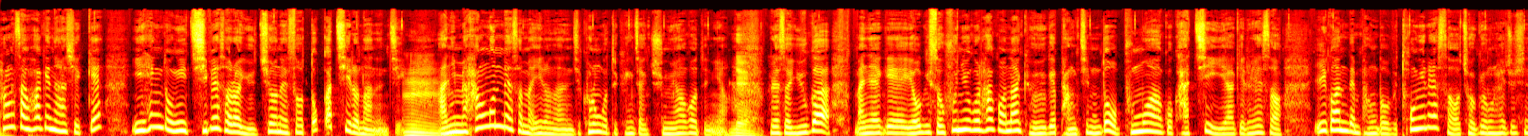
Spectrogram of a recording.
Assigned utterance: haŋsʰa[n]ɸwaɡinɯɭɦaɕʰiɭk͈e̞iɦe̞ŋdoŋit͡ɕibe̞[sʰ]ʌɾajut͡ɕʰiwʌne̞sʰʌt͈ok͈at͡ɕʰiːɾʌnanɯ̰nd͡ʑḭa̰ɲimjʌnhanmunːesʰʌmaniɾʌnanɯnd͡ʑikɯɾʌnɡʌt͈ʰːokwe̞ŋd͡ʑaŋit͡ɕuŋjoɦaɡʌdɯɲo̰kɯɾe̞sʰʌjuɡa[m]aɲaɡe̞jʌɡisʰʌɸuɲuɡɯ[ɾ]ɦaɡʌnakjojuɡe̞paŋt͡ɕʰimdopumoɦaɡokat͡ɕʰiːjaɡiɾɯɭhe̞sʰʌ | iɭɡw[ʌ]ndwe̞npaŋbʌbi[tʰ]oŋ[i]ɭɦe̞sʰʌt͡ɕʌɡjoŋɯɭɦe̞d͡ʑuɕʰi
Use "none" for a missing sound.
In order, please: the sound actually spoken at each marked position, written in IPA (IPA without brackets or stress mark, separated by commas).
ŋ, sʰ, m, ɭ, a, tʰ, i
